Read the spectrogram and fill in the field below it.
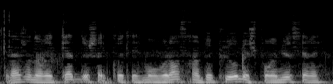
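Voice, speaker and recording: A man talking casually and haltingly through hands-on work, thinking aloud as he goes. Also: lowish voice, flat delivery, warm tone, lo-fi sound, a little hiss or hum. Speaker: car mechanic hobbyist filming his own repair. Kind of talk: casual hands-on tutorial narration.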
